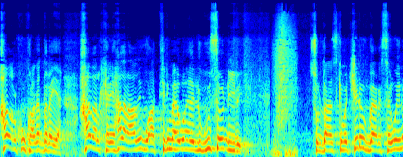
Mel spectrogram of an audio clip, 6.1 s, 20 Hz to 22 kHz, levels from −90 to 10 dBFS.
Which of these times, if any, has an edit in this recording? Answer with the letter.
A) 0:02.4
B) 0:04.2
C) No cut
B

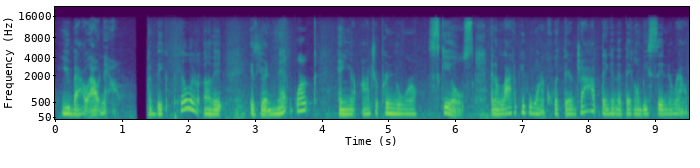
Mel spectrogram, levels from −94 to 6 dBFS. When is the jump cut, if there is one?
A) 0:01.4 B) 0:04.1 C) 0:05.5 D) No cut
A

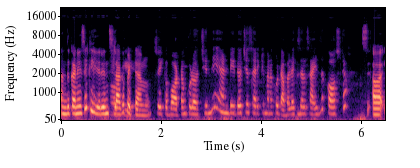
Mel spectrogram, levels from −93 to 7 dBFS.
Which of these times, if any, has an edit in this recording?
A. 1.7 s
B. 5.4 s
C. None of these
C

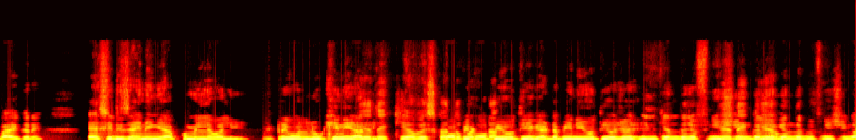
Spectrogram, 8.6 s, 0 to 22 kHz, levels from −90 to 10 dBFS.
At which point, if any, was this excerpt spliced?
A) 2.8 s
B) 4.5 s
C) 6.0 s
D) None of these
A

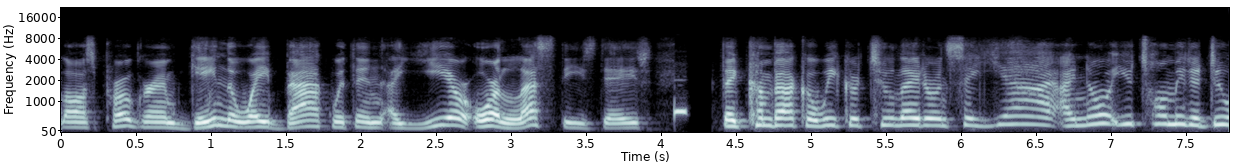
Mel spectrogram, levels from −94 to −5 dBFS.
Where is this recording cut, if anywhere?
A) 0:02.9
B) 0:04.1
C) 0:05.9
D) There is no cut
B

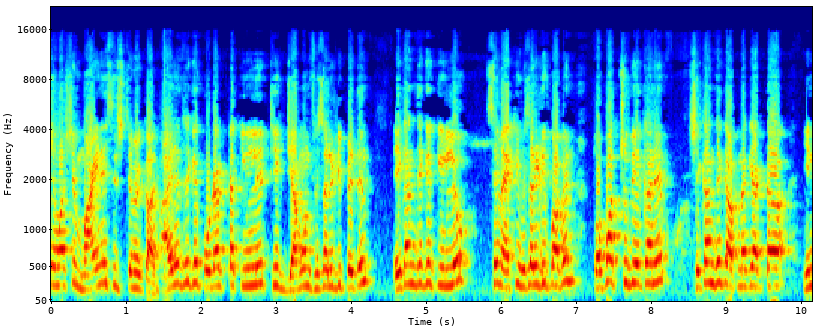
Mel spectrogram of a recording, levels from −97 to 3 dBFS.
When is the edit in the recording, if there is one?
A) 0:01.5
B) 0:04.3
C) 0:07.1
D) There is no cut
A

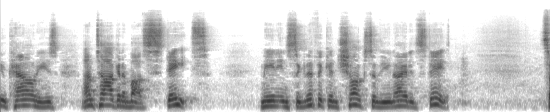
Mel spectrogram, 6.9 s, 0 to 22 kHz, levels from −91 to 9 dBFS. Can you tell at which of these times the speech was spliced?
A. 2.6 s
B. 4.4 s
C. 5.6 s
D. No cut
C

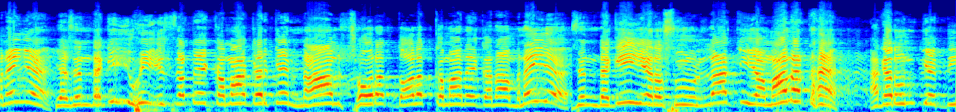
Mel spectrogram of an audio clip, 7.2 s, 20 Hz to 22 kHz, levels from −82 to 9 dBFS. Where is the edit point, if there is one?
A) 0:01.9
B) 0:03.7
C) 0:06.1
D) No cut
D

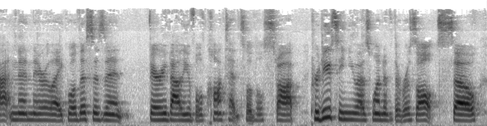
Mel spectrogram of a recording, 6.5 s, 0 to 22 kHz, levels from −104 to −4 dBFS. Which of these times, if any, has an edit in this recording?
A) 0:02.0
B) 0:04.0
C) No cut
B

